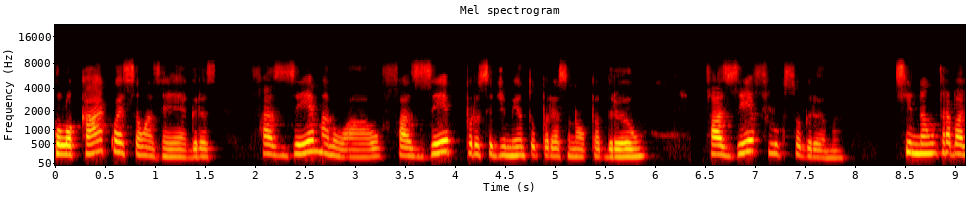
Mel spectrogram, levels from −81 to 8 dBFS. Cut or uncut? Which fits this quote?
uncut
